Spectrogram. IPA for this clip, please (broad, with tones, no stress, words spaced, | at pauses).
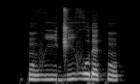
pũ˧viː˧ d͡ʒiː˦vo˦ɾɛ˨˦kũ˧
